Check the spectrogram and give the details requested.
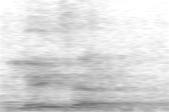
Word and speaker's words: laser: R sound is omitted here, laser, and not laser.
